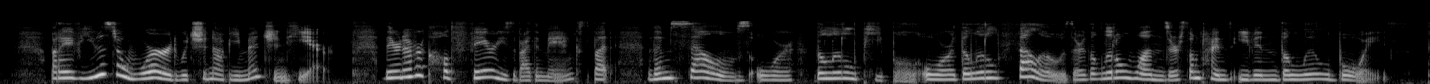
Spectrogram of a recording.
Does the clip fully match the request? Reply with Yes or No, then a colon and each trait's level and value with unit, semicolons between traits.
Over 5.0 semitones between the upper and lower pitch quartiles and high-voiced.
Yes: wide, 5.5 semitones; high, 245 Hz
